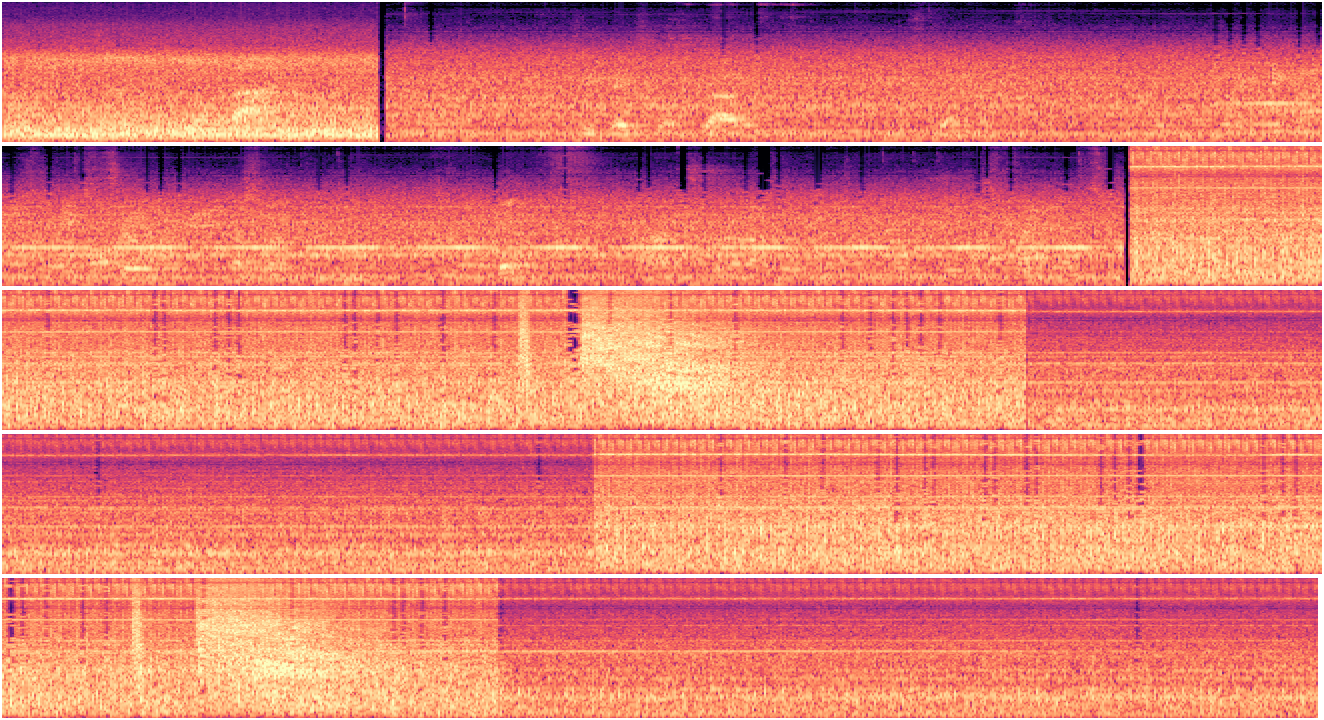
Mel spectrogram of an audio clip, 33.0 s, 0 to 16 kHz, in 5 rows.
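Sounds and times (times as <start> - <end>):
helicopter high whining: 12.2 - 32.9
missile launch crack: 15.8 - 17.1.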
